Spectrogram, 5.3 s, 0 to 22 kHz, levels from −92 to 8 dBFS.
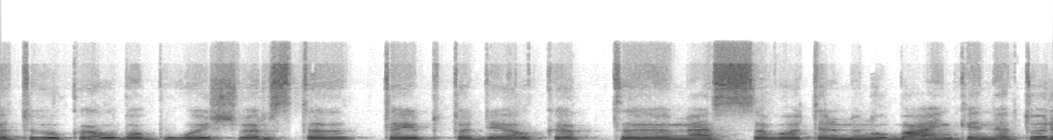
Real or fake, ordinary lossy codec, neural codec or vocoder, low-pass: fake; Opus, 16 kbps; vocoder, 48 kHz, 128 mel bands, Vocos; 14.4 kHz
